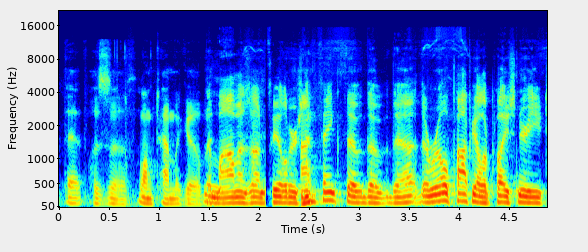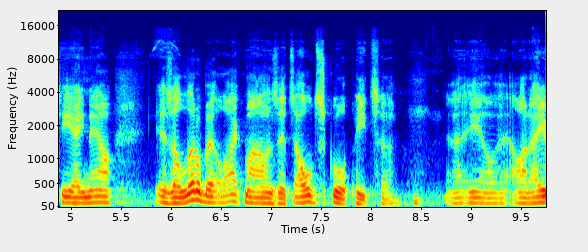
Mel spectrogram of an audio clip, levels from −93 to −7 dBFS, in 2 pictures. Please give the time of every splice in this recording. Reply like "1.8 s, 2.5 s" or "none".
2.4 s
